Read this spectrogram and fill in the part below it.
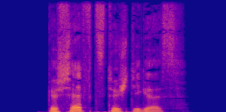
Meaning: strong/mixed nominative/accusative neuter singular of geschäftstüchtig
- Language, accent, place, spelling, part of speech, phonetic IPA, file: German, Germany, Berlin, geschäftstüchtiges, adjective, [ɡəˈʃɛft͡sˌtʏçtɪɡəs], De-geschäftstüchtiges.ogg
